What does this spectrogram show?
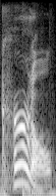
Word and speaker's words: colonel: user who explains if you know that it's pronounced Colonel it's easy to pronounce but if you are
